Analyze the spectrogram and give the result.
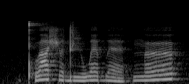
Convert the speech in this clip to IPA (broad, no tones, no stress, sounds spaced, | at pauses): kʷʼ a ʃ ə d i w ɛ b ɛ | ŋ œ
